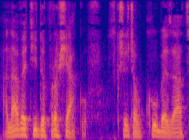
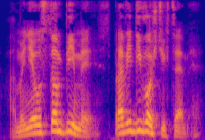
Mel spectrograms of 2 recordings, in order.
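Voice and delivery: loud, high-pitched demand; defiant; 7 semitones higher, 8 dB louder than usual. Acted. Children demand justice from father, defiantly. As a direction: stand firm and call it out.

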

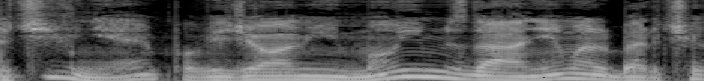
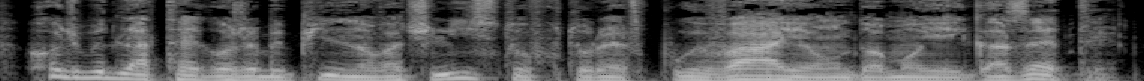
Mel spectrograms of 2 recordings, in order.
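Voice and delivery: plain reading voice

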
